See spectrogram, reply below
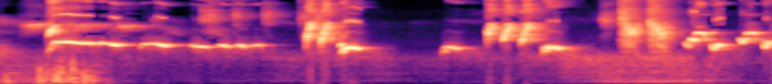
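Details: Morning shama song used to stimulate silent birds: a long drawn whistle sliding down, then bursts of sharp, high chattering notes and short slurs after a brief pause.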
